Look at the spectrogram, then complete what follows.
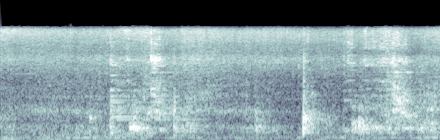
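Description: Diced potatoes and tomatoes sizzling in hot oil in an aluminium pot, with a metal slotted spoon stirring and scraping against the pot a few times.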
